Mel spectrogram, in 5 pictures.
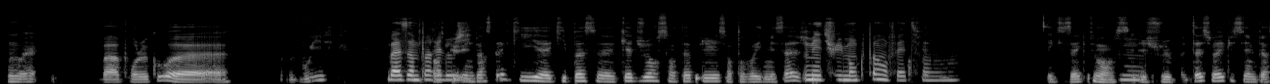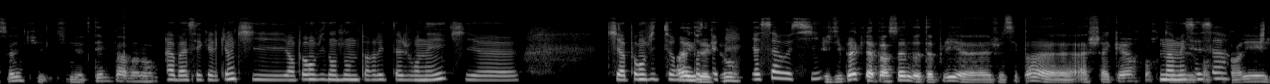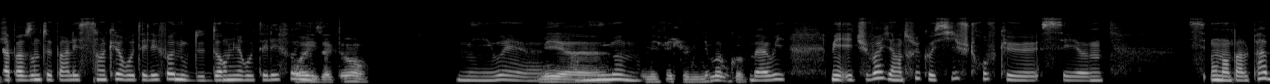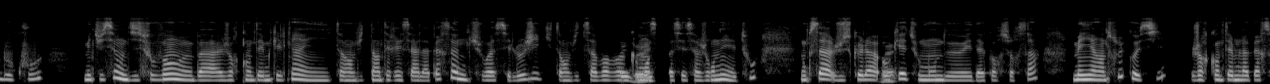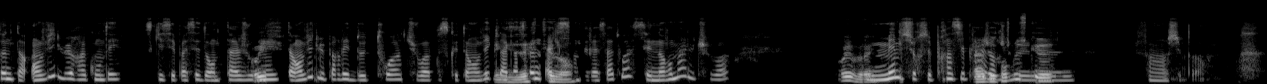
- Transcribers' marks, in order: other background noise; stressed: "cinq"; stressed: "dormir"; stressed: "ta"; stressed: "toi"
- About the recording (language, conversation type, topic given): French, unstructured, Qu’apporte la communication à une relation amoureuse ?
